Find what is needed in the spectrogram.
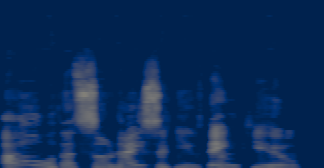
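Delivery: high, gushing mock thanks; a high mock-sweet thank you. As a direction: play the friend gushing. Acting out the friend's thanks.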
